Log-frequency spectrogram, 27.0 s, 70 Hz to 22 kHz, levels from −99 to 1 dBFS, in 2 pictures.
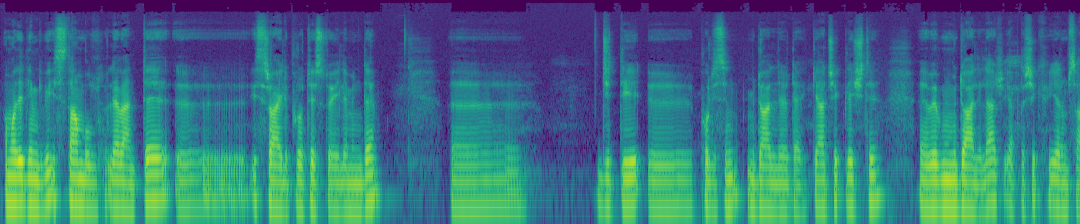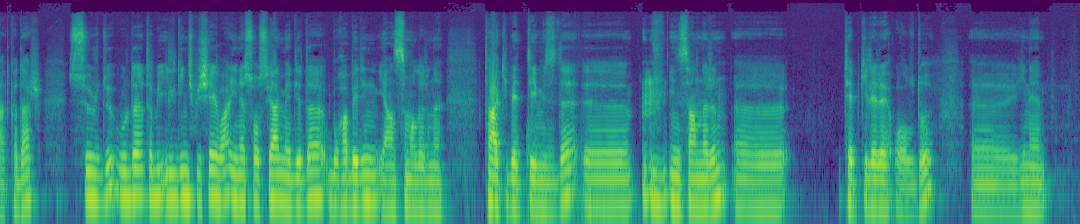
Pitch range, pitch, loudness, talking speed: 105-125 Hz, 115 Hz, -20 LUFS, 100 wpm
